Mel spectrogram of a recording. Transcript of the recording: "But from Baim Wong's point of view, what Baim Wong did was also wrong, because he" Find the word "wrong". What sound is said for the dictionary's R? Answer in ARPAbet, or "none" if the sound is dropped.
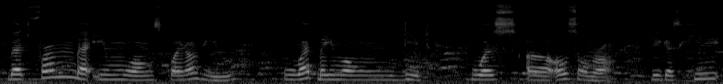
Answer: R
